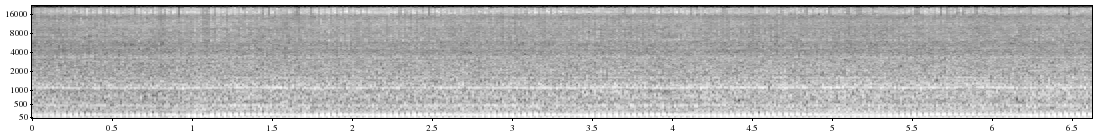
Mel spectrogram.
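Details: Husqvarna YTH24K48 lawn tractor that cranked but would not fire, now running after a fuel hose with a hole was found. Steady, even idle with a smooth low drone and no stumbles or knocks, a normal idle.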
